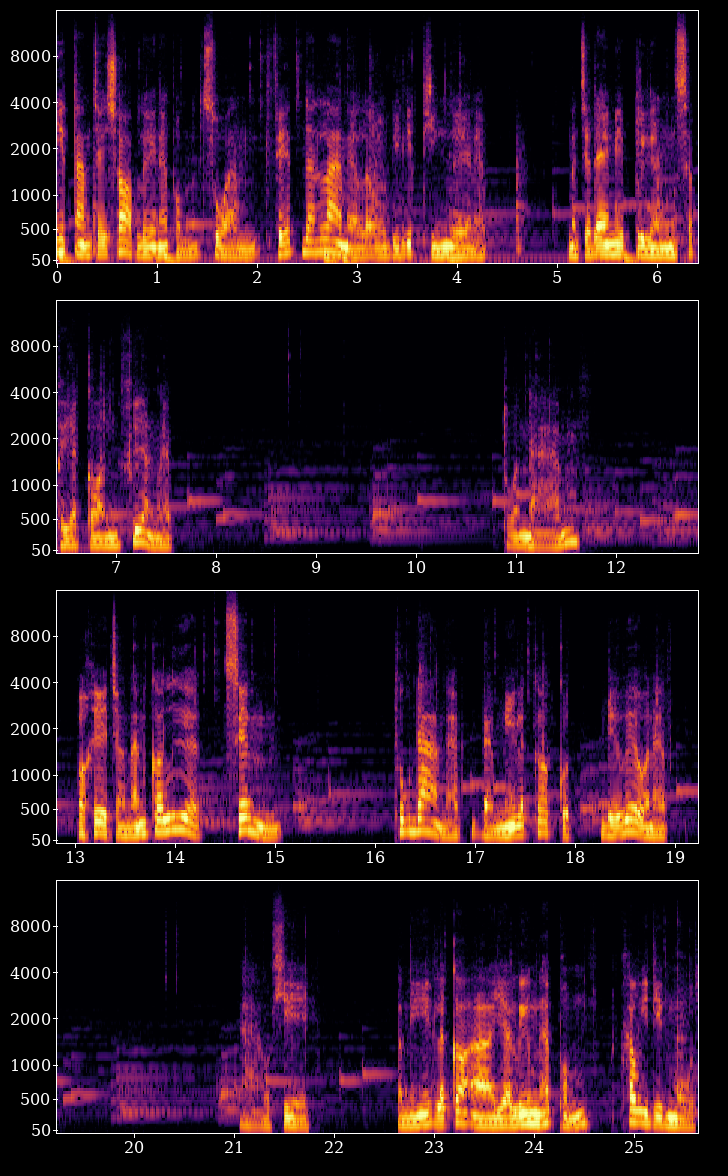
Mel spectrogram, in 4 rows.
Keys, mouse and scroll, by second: 0.8 middle click, 0.8 z, 1.9 click, 2.2 click, 3.4 Delete, 4.4 middle click, 5.0 middle click, 5.8 middle click, 6.8 shift+`, 6.9 shift+middle click, 8.7 click, 11.5 middle click, 12.2 middle click, 13.5 click, 15.6 middle click, 16.5 middle click, 17.1 alt+shift+right click, 17.7 middle click, 18.8 ctrl+b, 20.6 middle click, 21.2 middle drag, 22.0 middle drag, 25.3 Tab, 25.5 a.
